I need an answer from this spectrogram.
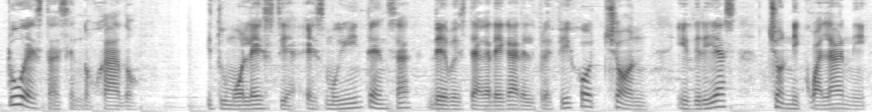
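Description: Slow, patient male language teacher. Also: on the low side, gravelly, a bit bright. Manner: slow, patient, repeats each word three times. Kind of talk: recorded language lesson.

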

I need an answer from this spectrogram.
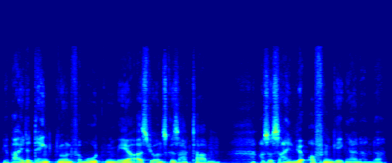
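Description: A man's voice: very deep voice, lively intonation, normal speed, gravelly, breathy edge, full character voice. A man voicing a resolute, middle-aged male lawyer in an audiobook, speaking firmly and emphatically. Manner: firm and emphatic. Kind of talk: audiobook character reading.

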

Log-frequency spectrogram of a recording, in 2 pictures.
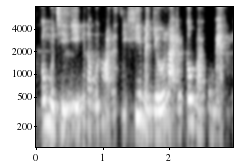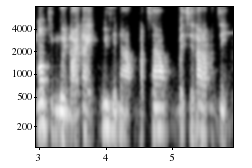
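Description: A woman's voice: medium pitch, lively intonation, very fast, sharp tone, slight background noise. A woman teacher from Vietnam running an online exam-prep lesson, prompting and correcting her students. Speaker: Chinese teacher. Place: online class.

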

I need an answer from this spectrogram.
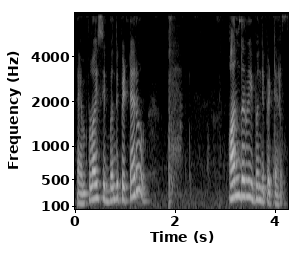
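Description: A woman's voice: mid-range voice, lively intonation, moderate pace, darkish tone, natural voice. A woman voicing a stern elderly grandfather who accuses and confronts in a raised voice, over a dull lo-fi recording. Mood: angry accusing. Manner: accusing, raising voice.

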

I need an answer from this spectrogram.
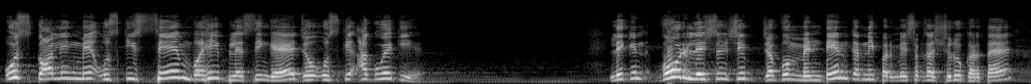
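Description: A man's voice: very high voice, unhurried, soft background music. A man, preaching emphatically and firing rhetorical questions at a crowd in a large outdoor tent. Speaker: pastor. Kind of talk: sermon. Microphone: handheld microphone.

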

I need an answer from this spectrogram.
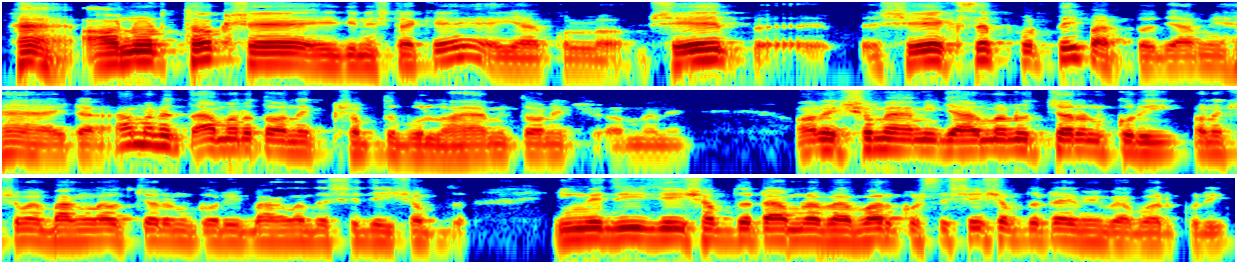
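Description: A man's voice: medium pitch, racing, a little mellow. A man hosting a casual live discussion, explaining at length and asking rhetorical questions.

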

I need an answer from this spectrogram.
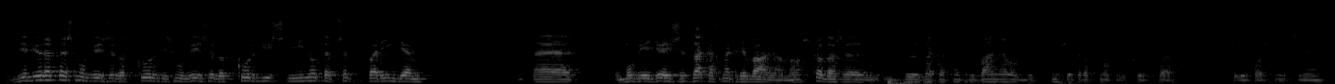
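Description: A man's voice: medium pitch, steady tone, normal speed, a little hiss or hum. Mocking man in an echoey room. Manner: mocking, taunting, swearing. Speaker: livestreamer and fighter. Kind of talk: confrontational livestream banter. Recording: roomy, echoing livestream sound.

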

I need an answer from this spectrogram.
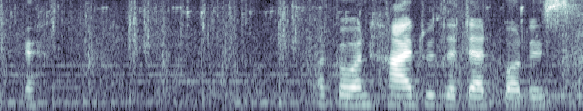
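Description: A woman's voice: medium pitch, monotone, brisk, background noise. A woman streaming a game live, chatting and thanking viewers, shrieking when scared. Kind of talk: live gameplay chat.

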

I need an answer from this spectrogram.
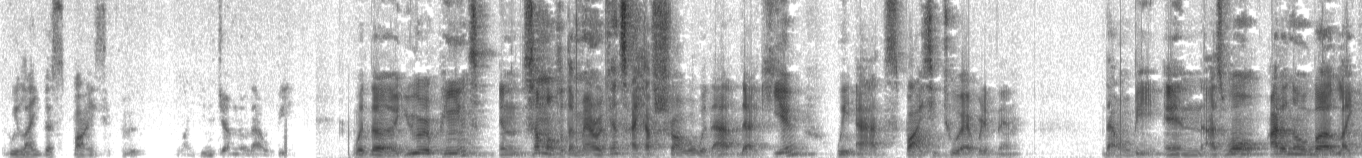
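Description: A Mexican man, a local tour guide whose first language is Spanish, answering interview questions in halting English full of "like". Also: lowish voice, sharp tone, roomy sound, poor audio. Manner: halting non-native English, frequent "like".

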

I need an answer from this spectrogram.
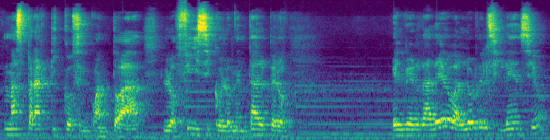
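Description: A man in his thirties guiding meditation and talking on spirituality in a calm, instructive, unhurried way. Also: mid-range voice. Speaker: meditation teacher. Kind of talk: guided meditation and spiritual talk. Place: indoor room, seated on a wooden bench. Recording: echoey room with music behind. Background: music.

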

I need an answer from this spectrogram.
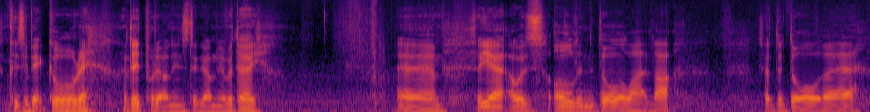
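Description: Here's a young electrician vlogger filming himself on a handheld camera during an indoor house job, joking at his own expense and drifting into rambling asides. He has a warm, lowish voice, and the audio carries a little hiss or hum.

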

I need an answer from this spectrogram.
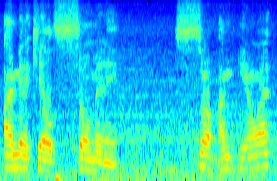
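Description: A young man casually commentating a video game, excitable and swearing, shouting at the screen when things go wrong. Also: fairly high pitch, slow pace. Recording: noisy home recording.

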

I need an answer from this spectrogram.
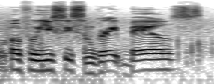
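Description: A man's voice: mid-range voice, brisk, noisy background. A young man chatting casually to camera, joking and laughing often. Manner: laid-back, jokey, laughs often. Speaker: vlogger. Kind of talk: casual vlog chat.

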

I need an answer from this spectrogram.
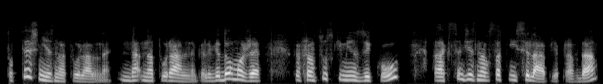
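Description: A man from Poland with a high, gravelly voice talks casually as a guest, stumbling and repeating words now and then. The sound is dull and muffled, with no room echo at all. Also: animated, a little fast. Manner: hesitant, repeats words, chuckles often. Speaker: interview guest. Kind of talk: casual conversation.

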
